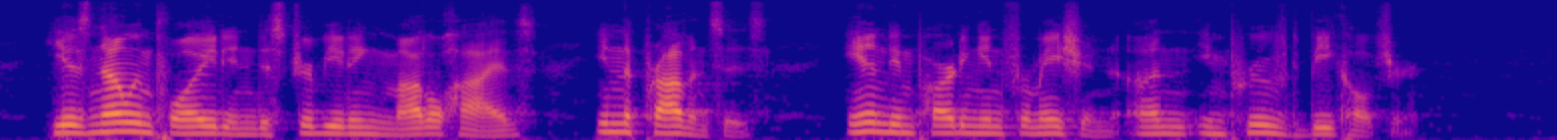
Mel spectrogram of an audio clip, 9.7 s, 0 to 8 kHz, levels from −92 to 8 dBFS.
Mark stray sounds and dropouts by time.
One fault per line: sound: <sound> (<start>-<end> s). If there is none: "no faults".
no faults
